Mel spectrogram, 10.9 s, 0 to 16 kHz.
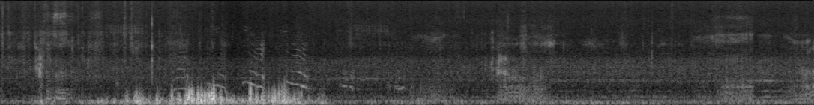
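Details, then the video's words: Seven-week-old Boerboel puppies playing with a cat, giving low, rough growling bursts clustered between two and four seconds, then quieter scattered snuffles and shuffling over a steady low background hum. "puppies 7 weeks playing with cat"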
